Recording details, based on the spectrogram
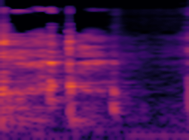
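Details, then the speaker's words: Two quick, light coughs in close succession fading into soft breathing; a brief dry cough described by the person as weird. "I have a weird cough."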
